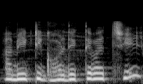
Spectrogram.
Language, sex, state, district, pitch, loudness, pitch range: Bengali, female, Tripura, Dhalai, 255 Hz, -13 LUFS, 235-265 Hz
